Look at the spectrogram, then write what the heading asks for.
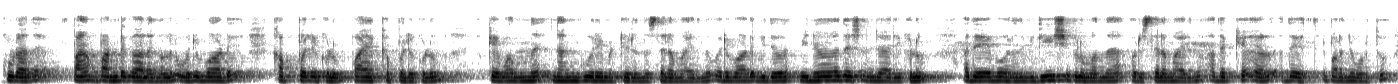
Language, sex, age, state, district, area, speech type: Malayalam, male, 30-45, Kerala, Kasaragod, rural, spontaneous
